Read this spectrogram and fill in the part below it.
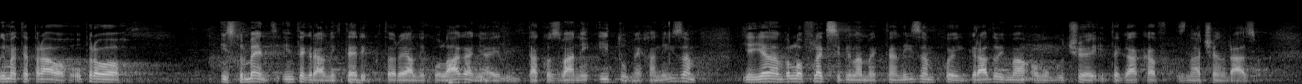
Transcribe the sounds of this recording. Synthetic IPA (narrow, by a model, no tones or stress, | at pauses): imat̪e̞pɾaːʋoṵpɾaʋo̞ | inst̪ɾume̞nt̪int̪e̞ɡɾalnixt̪eɾit̪oɾialnixulˠaːɡaɲailit̪akozʋaːniit̪ume̞xanizam | je̞je̞d̪anʋr̩lˠo̞fle̞ksibilanmexanizamko̞jiɡɾad̪o̞ʋimaʔo̞̰mo̞ɡut͡ɕuje̞ʔḭt̪ekakaʋznat͡ʃajanɾaːzʋo̰j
